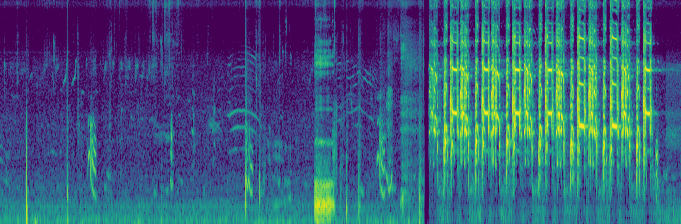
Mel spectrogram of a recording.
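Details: Grey francolin giving a loud run of harsh, repeated ringing phrases in the last five seconds, preceded by quiet scattered clicks, a brief rustle and soft faint sounds.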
